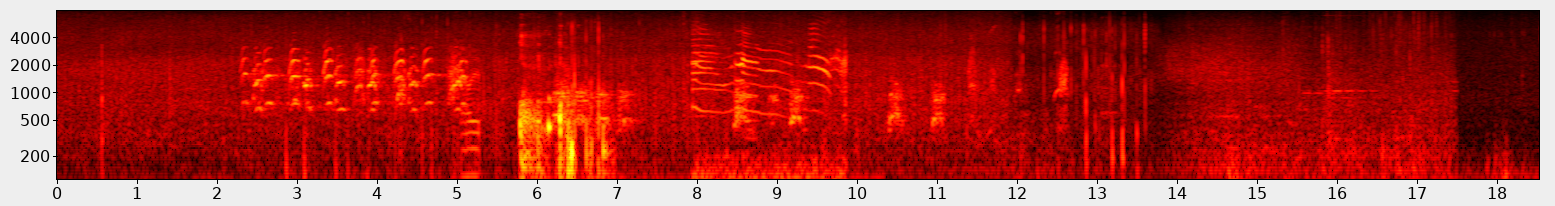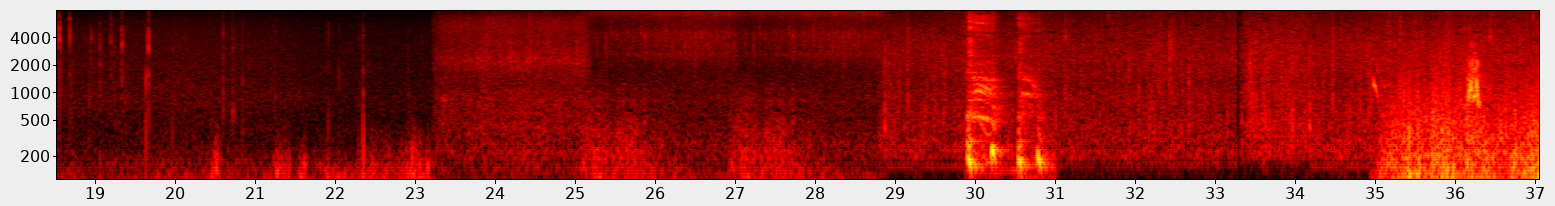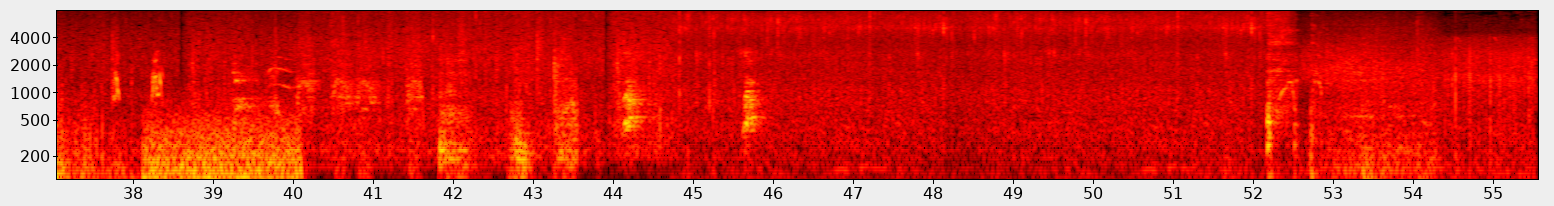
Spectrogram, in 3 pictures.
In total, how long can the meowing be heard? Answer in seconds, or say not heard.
4 s.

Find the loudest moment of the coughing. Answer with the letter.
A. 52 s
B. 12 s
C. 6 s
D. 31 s
C.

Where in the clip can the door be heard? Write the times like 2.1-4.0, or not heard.
not heard.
